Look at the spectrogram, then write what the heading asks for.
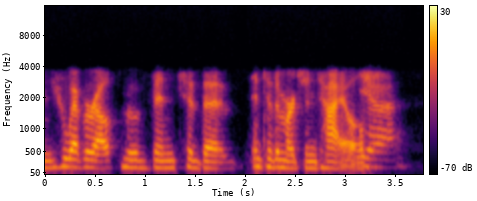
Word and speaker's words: Mercantile: else moves into the mercantile. Yeah. Is it mercantile or merchantile? Mercantile. It's mercantile.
